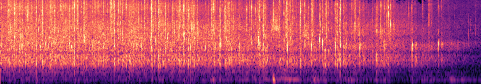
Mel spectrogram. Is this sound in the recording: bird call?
no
